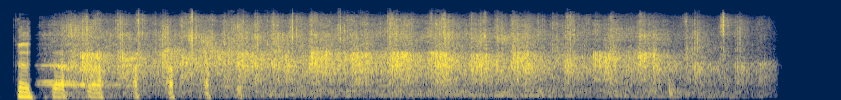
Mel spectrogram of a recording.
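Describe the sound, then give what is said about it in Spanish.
An audience breaks into loud, sustained applause, dense overlapping claps holding steady for about five and a half seconds before stopping abruptly. “Lo que aplausa al Señor.”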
